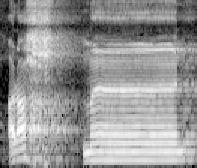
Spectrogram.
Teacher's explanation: Ada huruf ha yang disukun, maka kita lembutkan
